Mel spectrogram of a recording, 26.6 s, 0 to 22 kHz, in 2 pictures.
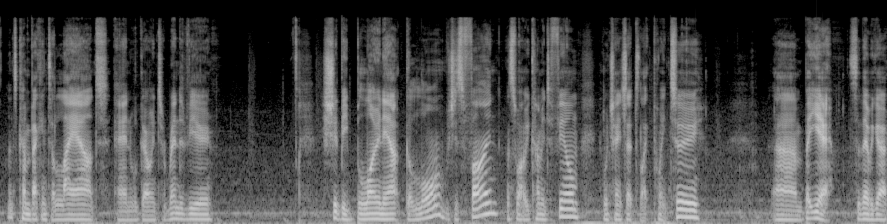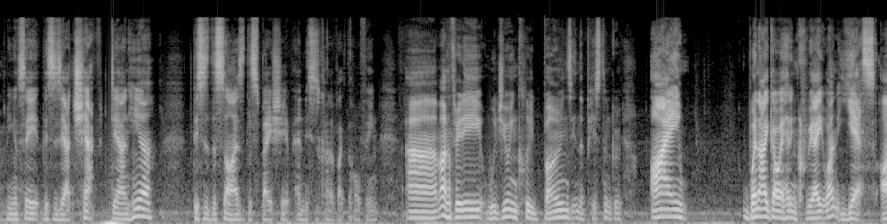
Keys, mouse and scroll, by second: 2.3 click, 7.3 click, 8.1 click, 10.2 middle click, 11.2 middle click, 12.2 middle click, 12.6 middle click, 12.8 shift+middle click.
